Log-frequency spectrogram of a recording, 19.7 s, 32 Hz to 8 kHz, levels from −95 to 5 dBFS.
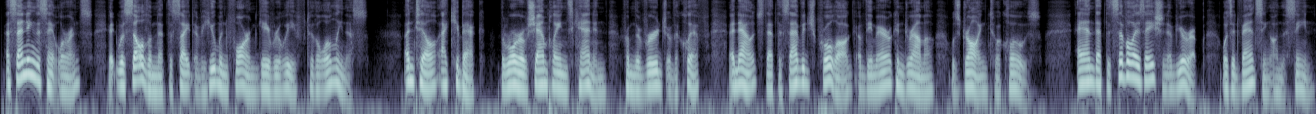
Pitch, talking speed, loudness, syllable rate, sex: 115 Hz, 175 wpm, -21 LUFS, 5.5 syllables/s, male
